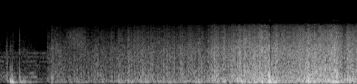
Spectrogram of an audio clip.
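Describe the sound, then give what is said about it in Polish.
Video game grenade explosions as several players throw grenades at once on a game server: a sharp blast opens, then a dense roar of rumbling, crackling detonations swells steadily louder over several seconds, with no voices. “Ze fajerwerkami będę miał dwa screeny, jak są granaty w powietrzu, jak już granaty wybuchły.”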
